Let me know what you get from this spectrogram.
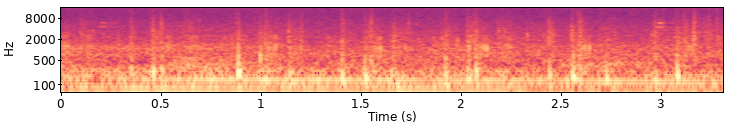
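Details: Large Welsh Pony gelding, born 2003, ridden at a hand gallop by a youth rider new to him; quick, uneven hoof thuds land about twice a second over a steady low hum, with faint rider instructions nearby.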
